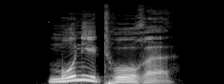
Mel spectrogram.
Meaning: nominative/accusative/genitive plural of Monitor
- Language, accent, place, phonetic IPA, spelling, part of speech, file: German, Germany, Berlin, [ˈmoːnitoːʁə], Monitore, noun, De-Monitore.ogg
